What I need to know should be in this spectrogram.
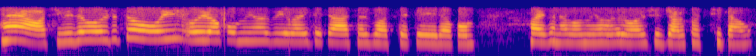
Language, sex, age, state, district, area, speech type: Bengali, female, 18-30, West Bengal, Hooghly, urban, conversation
